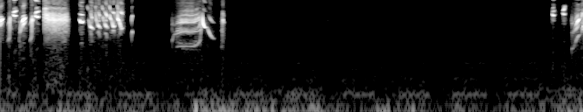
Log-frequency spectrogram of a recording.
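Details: European goldfinch (Carduelis carduelis) singing in nature: two bursts of bright, tinkling twitter in the first two seconds, then a quiet pause before another high, jangling phrase starts at the end.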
